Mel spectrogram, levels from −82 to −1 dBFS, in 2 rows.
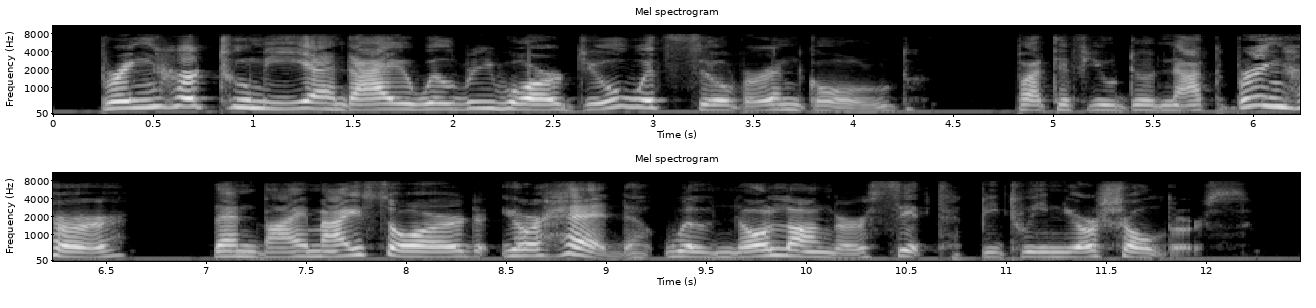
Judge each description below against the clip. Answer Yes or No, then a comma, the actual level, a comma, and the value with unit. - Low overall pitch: No, high, 195 Hz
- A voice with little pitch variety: No, average, 4.1 semitones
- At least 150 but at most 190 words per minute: Yes, average, 160 wpm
